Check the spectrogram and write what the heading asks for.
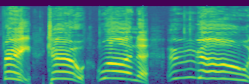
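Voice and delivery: high, loud, punched countdown; announcer countdown. Real, not acted. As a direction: call the start like a game-show host. Counts down the round start.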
